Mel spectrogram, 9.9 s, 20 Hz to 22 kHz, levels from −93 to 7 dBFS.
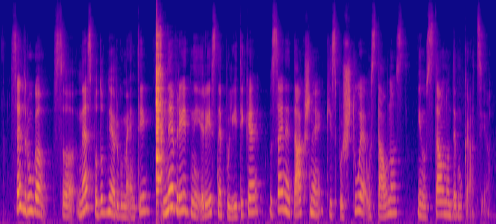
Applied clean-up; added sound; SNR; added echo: none; Tools; -4 dB; none.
